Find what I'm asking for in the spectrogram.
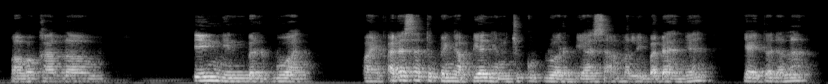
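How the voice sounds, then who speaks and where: A man's voice: medium pitch, echoey room, slight background noise, low-quality recording. A man in his thirties, a politician guest on a podcast, speaking earnestly about public service. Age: 30s. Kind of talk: podcast interview.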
